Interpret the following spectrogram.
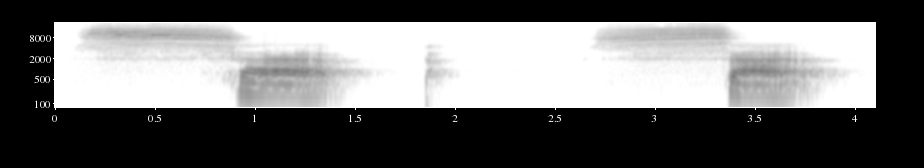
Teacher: Tip of the tongue is down for that s in the middle of the mouth just peeking out between the top and the bottom teeth for that eh and then mouth closes for the p.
